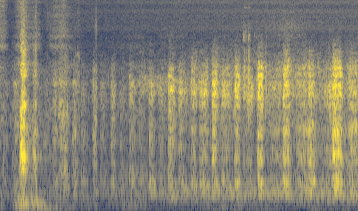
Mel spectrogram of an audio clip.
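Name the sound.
dog panting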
